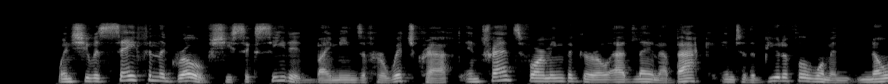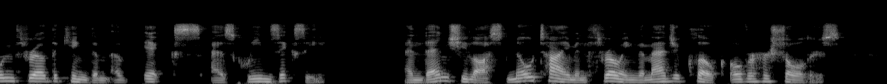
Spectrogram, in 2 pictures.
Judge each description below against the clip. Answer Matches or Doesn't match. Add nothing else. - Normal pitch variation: Doesn't match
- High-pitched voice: Doesn't match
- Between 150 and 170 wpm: Matches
